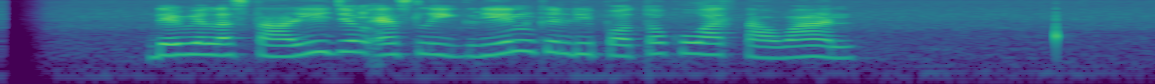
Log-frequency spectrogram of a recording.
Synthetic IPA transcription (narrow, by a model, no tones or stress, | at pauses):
dewiləst̪aɾid͡ʒɨŋɛsliɡɾinkɨrdipɔt̪ɔkuwart̪awan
